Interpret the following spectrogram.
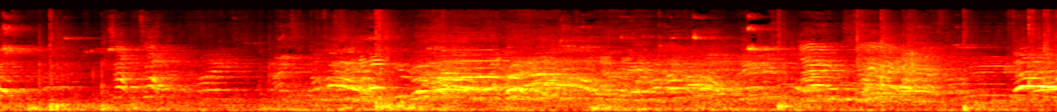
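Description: Indoor volleyball rally in an echoing gym: sharp smacks of the ball being hit, short squeaks of sneakers on the hardwood court, and shouting from players and spectators, growing louder about three seconds in.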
